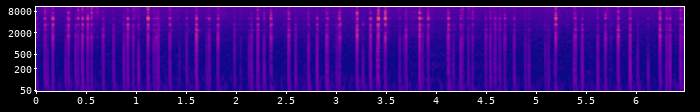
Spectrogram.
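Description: A small, light, solid wooden cutting board with a handle is scratched and tapped with long nails close to the microphone. The result is a rapid, irregular stream of dense, short, dry taps with a deep low thump and faint bright scratchy edges, with no ring after each tap.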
